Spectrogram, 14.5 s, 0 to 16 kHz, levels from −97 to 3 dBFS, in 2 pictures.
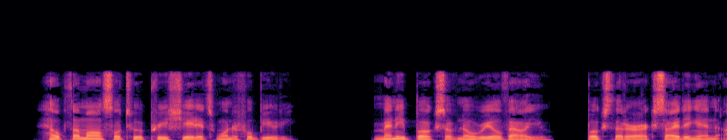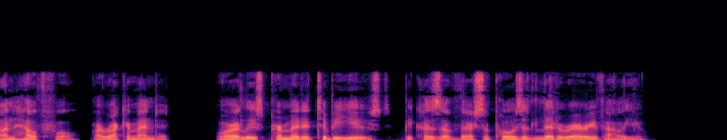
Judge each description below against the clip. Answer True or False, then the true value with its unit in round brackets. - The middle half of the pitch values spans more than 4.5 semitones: False (2.7 semitones)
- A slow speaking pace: False (150 wpm)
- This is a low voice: True (90 Hz)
